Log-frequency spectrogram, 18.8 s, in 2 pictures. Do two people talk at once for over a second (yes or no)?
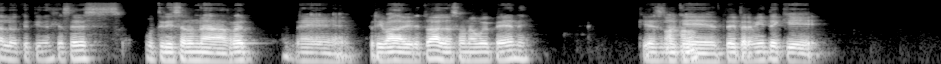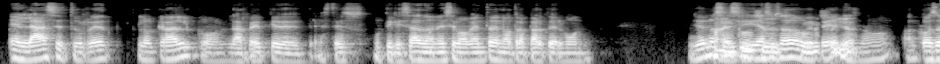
yes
